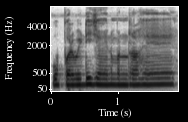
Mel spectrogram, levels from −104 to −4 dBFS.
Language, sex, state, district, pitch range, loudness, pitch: Hindi, male, Uttar Pradesh, Shamli, 160-165 Hz, -15 LUFS, 160 Hz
